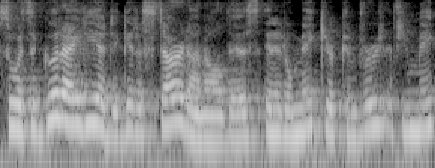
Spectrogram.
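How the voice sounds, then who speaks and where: Audible room echo surrounds a woman speaking. She moves at a moderate pace with ordinary pitch variation. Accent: American. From United States. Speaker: vlogger, expat in Italy. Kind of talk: casual talking-to-camera vlog.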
